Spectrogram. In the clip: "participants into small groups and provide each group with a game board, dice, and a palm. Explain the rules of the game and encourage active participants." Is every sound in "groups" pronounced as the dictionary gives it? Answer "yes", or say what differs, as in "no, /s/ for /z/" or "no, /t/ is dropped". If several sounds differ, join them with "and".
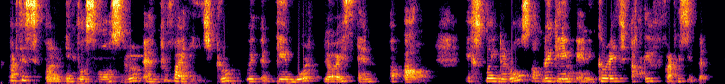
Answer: no, /s/ is dropped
